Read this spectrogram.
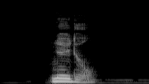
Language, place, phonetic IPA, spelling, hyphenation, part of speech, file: English, Queensland, [ˈnʉː.dl̩], noodle, nood‧le, noun / verb, En-au-noodle.ogg
- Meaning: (noun) A string or flat strip of pasta or other dough, usually cooked (at least initially) by boiling, and served in soup or in a dry form mixed with a sauce and other ingredients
